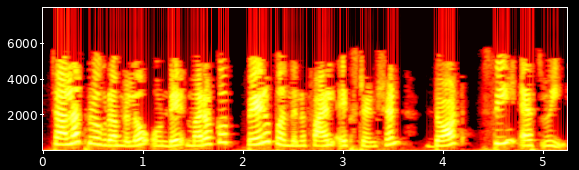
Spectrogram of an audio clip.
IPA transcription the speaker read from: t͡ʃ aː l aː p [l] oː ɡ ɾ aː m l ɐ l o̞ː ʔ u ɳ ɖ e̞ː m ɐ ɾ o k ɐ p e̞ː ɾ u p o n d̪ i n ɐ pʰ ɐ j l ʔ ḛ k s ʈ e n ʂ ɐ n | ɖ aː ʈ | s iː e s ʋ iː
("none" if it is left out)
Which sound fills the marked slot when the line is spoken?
ɾ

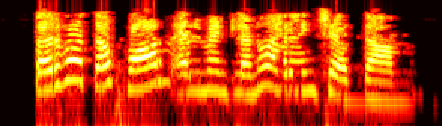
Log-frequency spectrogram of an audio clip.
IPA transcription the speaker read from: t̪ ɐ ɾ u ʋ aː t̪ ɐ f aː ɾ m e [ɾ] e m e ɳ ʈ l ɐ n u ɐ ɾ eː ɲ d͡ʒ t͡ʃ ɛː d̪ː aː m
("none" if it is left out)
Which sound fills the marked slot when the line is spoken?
l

